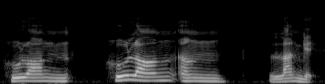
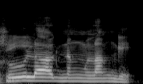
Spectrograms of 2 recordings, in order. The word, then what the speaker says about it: Hulog ng langit: Hulong ng langit. And we're canceled. No, that's Tagalog. Hulong. It's Tagalog. Hulong nung. The NG is tough. For our listeners, it's N. It's Hulog space NG. Hulog ng langit.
